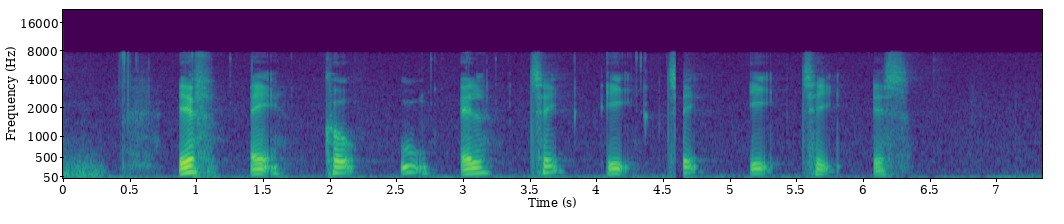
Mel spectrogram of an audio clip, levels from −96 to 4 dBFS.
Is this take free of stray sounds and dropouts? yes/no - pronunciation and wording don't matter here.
no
